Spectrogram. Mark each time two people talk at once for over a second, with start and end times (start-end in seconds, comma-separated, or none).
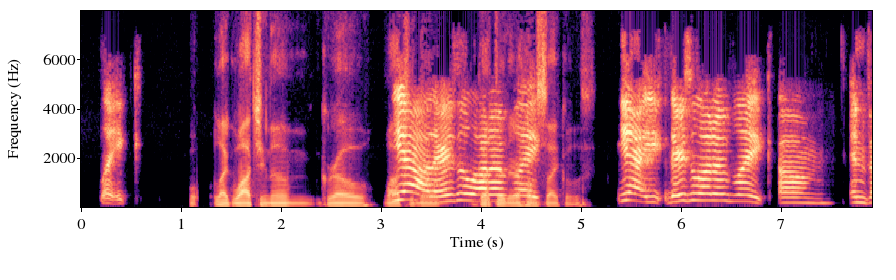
3.1-4.6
